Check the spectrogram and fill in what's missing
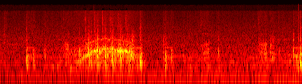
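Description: A sewing machine stitches a quilted Christmas tree skirt, its needle whirring in a close, steady run that swells for a couple of seconds, then falls back to softer stop-and-start stitching.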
